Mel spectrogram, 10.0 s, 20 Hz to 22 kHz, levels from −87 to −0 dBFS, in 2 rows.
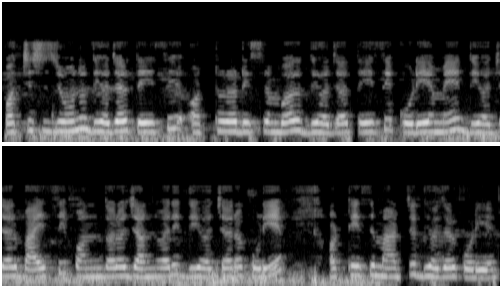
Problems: none marked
